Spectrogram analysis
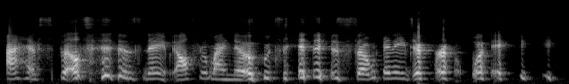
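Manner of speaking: laughing through the words; giggling at her own mistake. Real, not acted. Grandma confessing her misspellings to the child, laughing.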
